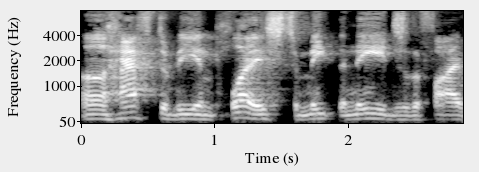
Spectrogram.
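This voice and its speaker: A man speaks with an Australian accent. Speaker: business coach and author. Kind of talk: interview.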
